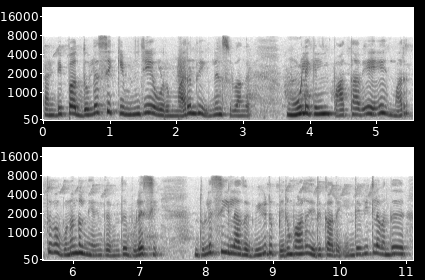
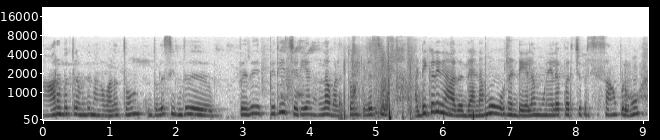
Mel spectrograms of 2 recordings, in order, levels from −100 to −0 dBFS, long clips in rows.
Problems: background conversations at intervals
